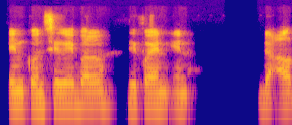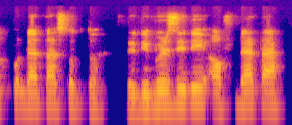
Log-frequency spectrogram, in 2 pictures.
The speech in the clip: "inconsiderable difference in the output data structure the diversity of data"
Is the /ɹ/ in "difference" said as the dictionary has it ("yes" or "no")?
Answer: no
